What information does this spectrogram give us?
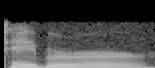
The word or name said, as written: taborer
